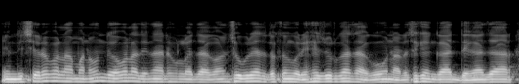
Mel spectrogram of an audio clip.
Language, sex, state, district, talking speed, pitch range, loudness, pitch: Chakma, male, Tripura, West Tripura, 230 wpm, 115-140 Hz, -13 LUFS, 130 Hz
